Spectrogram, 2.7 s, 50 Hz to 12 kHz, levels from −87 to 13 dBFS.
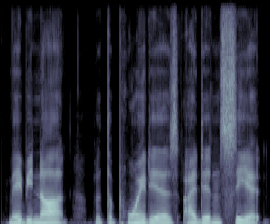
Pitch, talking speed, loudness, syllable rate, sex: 150 Hz, 220 wpm, -18 LUFS, 5.0 syllables/s, male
